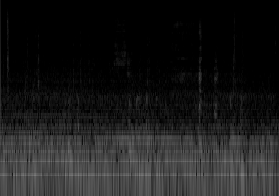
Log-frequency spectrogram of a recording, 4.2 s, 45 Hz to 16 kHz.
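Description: A 2019 Mercedes-AMG C63S accelerates hard with a little wheel spin, its engine a dense, steady low roar heard from inside the cabin, with voices talking over it.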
